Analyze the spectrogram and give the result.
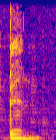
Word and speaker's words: been: 我们讲到了这个单词虽然有两个 e 连在一起，就像蜜蜂的那个单词一样，b e e b，但是 ben b e e n 它的标准发音是 ben，是一个短音。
